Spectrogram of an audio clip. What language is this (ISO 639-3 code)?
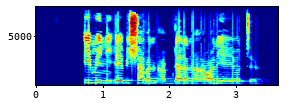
swa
